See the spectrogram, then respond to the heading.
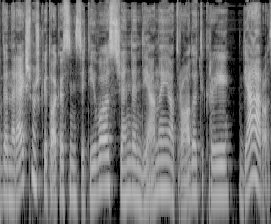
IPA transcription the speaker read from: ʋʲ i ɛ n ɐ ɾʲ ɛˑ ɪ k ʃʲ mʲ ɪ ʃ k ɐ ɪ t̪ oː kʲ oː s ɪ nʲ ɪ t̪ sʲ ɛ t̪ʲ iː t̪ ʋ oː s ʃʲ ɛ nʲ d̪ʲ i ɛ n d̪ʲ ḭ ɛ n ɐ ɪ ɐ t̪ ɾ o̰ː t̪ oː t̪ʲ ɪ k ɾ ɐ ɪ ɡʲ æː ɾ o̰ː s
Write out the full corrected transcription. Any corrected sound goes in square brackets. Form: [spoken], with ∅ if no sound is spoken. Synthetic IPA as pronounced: ʋʲ i ɛ n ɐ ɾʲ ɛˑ ɪ k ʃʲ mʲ ɪ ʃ k ɐ ɪ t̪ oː kʲ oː s ɪ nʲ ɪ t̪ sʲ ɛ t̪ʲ iː [∅] ʋ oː s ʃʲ ɛ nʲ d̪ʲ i ɛ n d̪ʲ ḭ ɛ n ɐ ɪ ɐ t̪ ɾ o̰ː [d̪] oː t̪ʲ ɪ k ɾ ɐ ɪ ɡʲ æː ɾ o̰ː s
